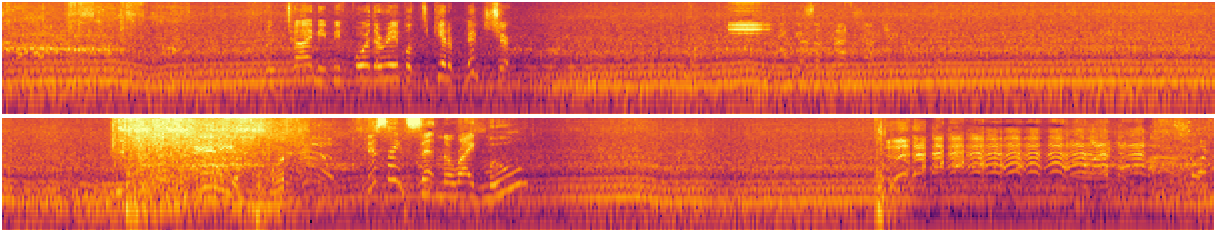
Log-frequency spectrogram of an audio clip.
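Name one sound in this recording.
A car engine hums steadily and revs as the car speeds along.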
